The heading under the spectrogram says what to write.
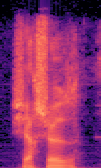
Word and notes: chercheuse: France; /ʃɛʁ.ʃøz/

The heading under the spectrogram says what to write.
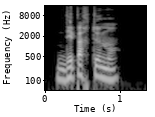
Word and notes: county: /ˈkaʊnti/

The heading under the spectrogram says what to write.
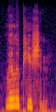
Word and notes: lilliputian: American English; /ˌlɪlɪˈpjuʃən/

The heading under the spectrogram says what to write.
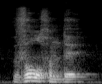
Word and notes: volgende: /ˈvɔlɣəndə/; /vɔl.ɣɛn.də/

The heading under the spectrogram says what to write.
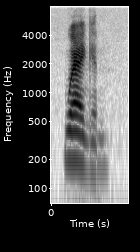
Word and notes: wagon: France (Paris); IPA: [ɛ̃ va.ɡɔ̃]

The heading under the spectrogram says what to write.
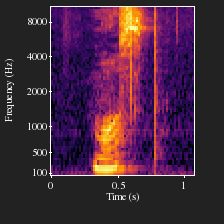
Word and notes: most: [mɔst]; /most/

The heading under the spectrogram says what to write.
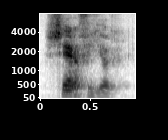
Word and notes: Serbe: /sɛʁb/

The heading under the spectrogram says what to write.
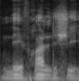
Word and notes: névralgie: [ne.vʁal.ʒi]; /ne.vʁal.ʒi/

